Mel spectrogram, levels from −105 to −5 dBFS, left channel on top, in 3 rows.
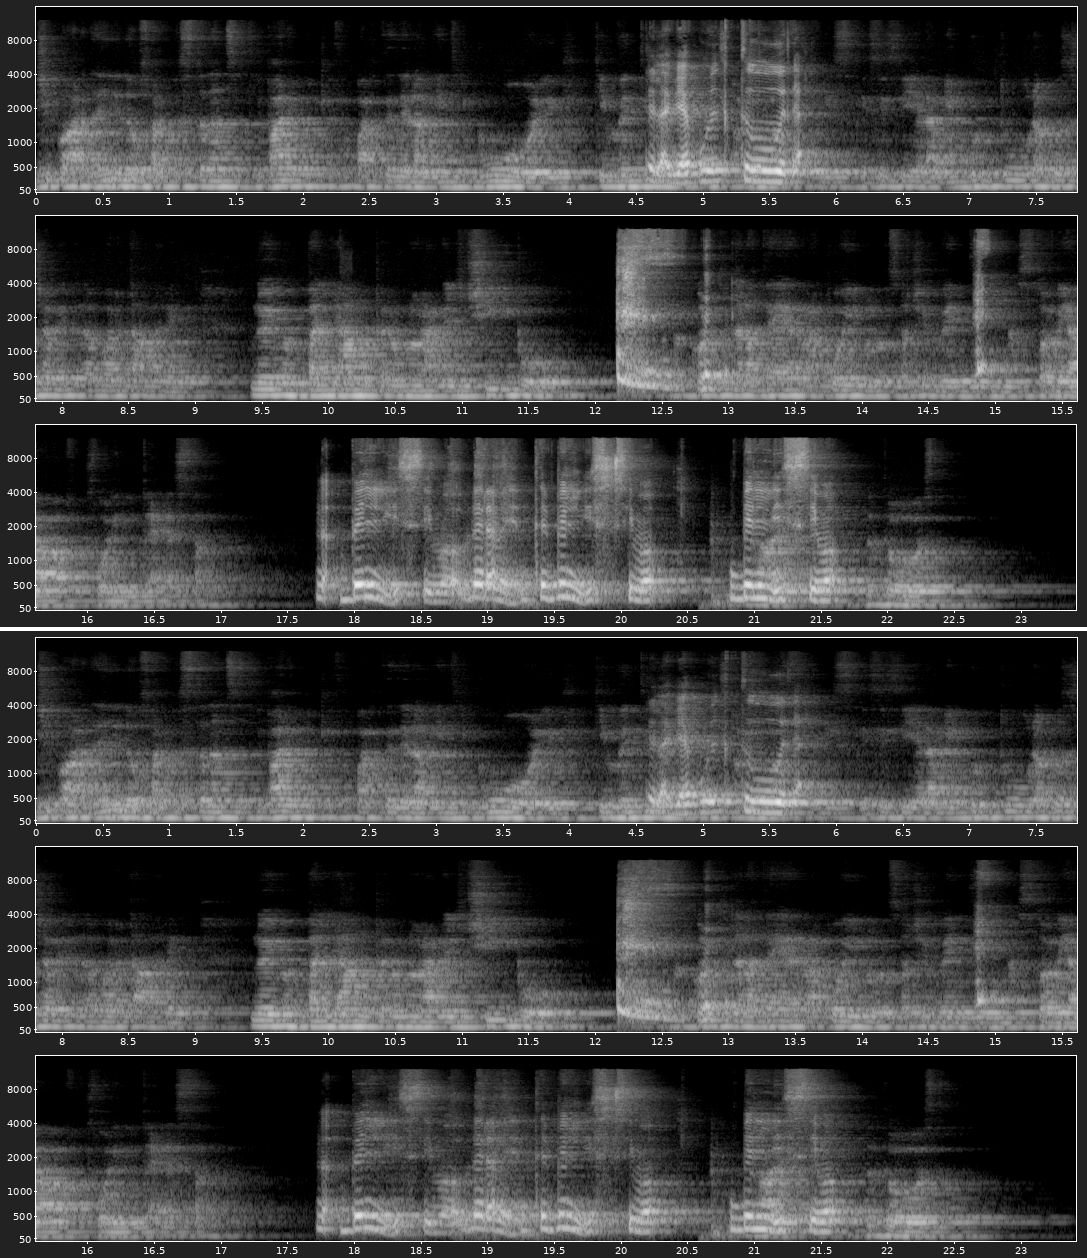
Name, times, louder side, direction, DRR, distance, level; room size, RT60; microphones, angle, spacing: voice 1, 0.0-9.0 9.4-11.7 12.6-16.9 20.9-21.4 21.8-22.3, left 1 dB, 15° left, 4.1 m, -40 dB
voice 2, 4.6-5.8 12.2-12.9 14.9-15.0 17.7-20.3 20.8-21.6, left 4 dB, 55° left, 0.8 m, -29 dB
12.5 x 7.6 x 8.1 m
head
